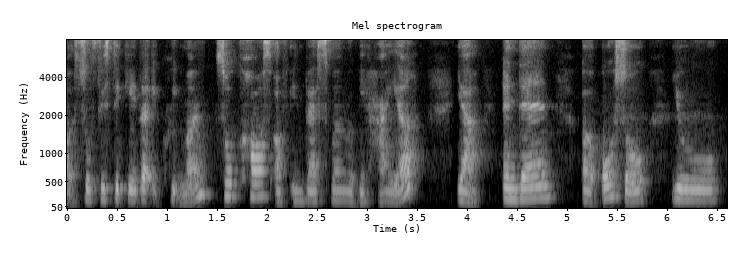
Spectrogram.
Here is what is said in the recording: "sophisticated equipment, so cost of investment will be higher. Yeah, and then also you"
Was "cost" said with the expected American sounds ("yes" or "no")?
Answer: no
